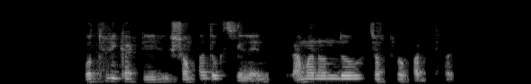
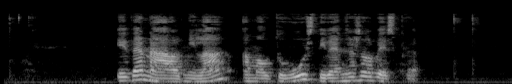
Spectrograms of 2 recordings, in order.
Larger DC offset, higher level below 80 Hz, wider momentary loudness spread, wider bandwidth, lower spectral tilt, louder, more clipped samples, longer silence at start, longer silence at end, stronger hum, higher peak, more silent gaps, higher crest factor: neither; second, -76 dBFS vs -60 dBFS; second, 9 LU vs 22 LU; second, 8.2 kHz vs 11.5 kHz; about the same, -3.5 dB/octave vs -4 dB/octave; second, -30 LUFS vs -24 LUFS; neither; second, 0.85 s vs 1.15 s; first, 0.8 s vs 0.55 s; neither; second, -12 dBFS vs -8 dBFS; neither; about the same, 20 dB vs 18 dB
